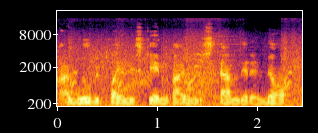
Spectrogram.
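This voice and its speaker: Talking very fast in a flat monotone at medium pitch, a man comes through noticeable background noise. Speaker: gaming YouTuber. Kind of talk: casual commentary video.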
